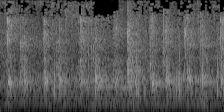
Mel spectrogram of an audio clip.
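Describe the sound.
Footsteps of a woman walking through a city: a steady run of many light tapping steps in an even rhythm, faint against a soft background hiss.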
